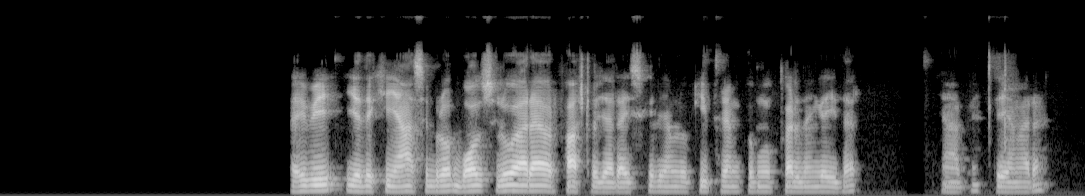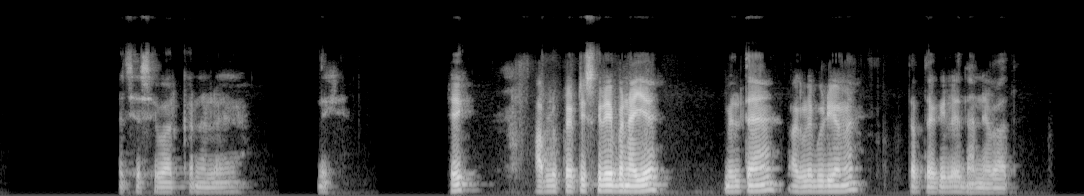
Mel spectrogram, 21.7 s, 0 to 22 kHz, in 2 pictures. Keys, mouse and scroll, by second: 0.8-1.8 click, 2.1-3.3 middle drag, 5.9 space, 7.0 click, 7.8 g, 9.1 click, 9.8 space, 14.9-15.3 scroll down 1, 15.3-16.5 middle drag.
